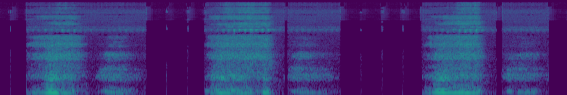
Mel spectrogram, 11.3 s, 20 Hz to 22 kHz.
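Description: Three loud, rough, low snoring breaths with a quieter sound between them, about 16 breaths a minute, with silent pauses between.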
